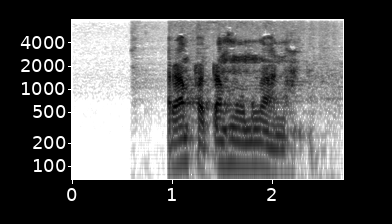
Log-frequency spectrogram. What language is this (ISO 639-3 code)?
kin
